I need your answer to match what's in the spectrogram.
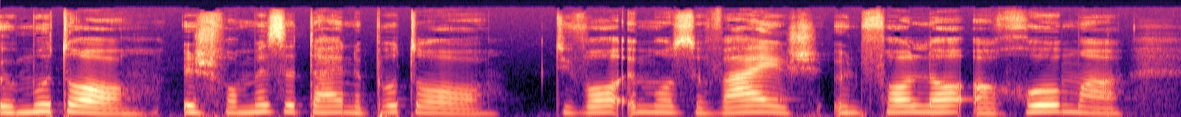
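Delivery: German Saxon dialect delivery. Speaker introduces their new character for TikTok, Laura Vuitton Saxon accent. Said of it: "Laura Vuitton kann auch richtig gut auf Sächsisch".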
